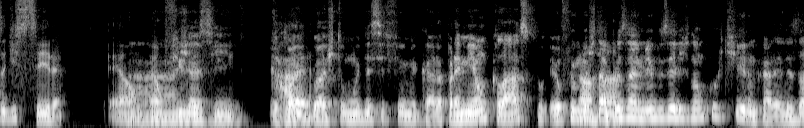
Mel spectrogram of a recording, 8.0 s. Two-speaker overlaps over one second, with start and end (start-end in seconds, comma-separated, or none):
1.2-3.2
